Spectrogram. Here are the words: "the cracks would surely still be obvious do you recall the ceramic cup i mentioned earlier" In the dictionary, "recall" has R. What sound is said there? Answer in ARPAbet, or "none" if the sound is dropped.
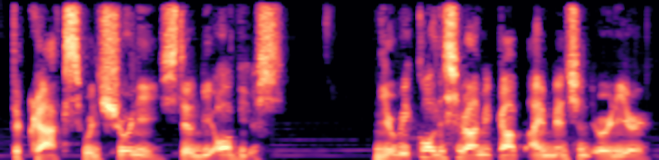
W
